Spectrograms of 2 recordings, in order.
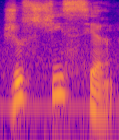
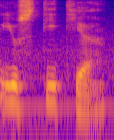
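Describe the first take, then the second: First: It is said in the softer church-Latin style. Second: It is said in the classical Roman Latin style. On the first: The speaker calls it wrong. "mais fluida, mais suave do latim, mas é típica da Igreja Católica" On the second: This is closer to how ancient Romans spoke. The speaker calls it right. "seria talvez uma pronúncia um pouco mais exata, romana"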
